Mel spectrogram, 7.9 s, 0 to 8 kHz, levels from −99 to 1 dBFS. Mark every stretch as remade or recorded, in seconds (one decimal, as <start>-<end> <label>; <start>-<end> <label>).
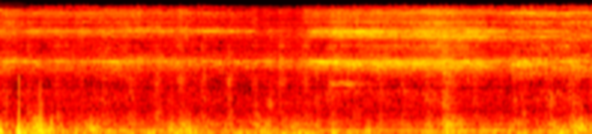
0.0-0.5 recorded; 0.5-1.1 remade; 1.1-1.6 recorded; 1.6-2.5 remade; 2.5-3.5 recorded; 3.5-6.8 remade; 6.8-7.9 recorded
